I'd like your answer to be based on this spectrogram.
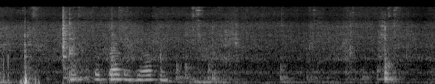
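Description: Scraping and clattering of a utensil stirring food in a pan, with soft sizzling underneath and a few sharper knocks against the metal.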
